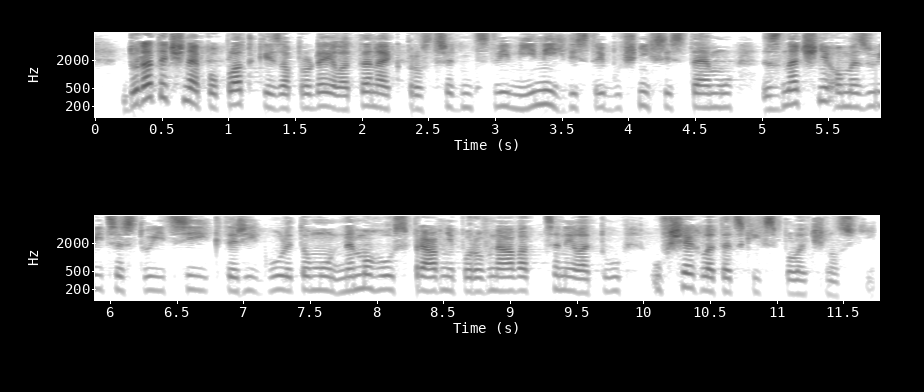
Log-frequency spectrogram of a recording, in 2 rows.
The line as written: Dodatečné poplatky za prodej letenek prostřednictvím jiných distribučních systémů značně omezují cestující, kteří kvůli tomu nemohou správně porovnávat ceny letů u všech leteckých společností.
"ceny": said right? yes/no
yes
